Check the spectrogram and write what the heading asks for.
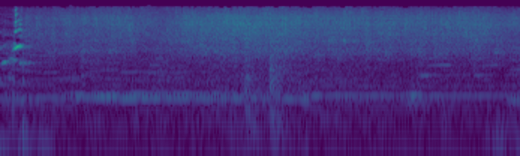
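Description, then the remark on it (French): Bath water runs in a steady, continuous hissing rush at moderate volume, with a faint low hum underneath and no voices, as Al Capone runs himself a bath. “Après avoir terminé son whisky, Al décide de se faire couler un petit bain.”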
